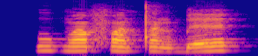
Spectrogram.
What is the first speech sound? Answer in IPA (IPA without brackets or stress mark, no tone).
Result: u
